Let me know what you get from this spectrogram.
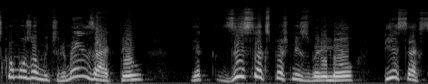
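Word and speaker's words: Xist: what is called as XIs s pronounced as zist and tsic or T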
